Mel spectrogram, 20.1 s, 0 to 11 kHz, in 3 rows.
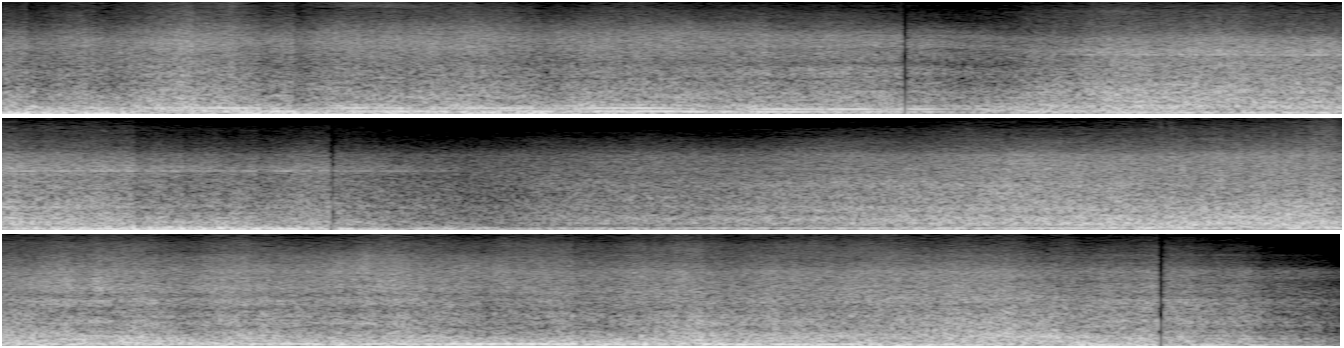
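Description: A DB Class 648 diesel railcar passing close below, with a low engine hum in the first few seconds. Later a second regional train approaches and runs past with a swelling rumble. Rain and wind noise on the microphone run throughout, and the sound cuts off at the very end.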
